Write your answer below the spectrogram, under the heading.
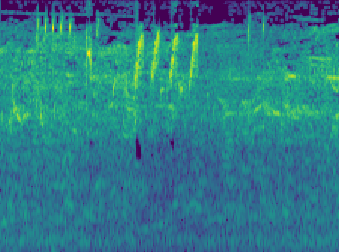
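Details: Kapas tembak bulbul song used as training material for songbirds: short, sharp, rising whistled notes in quick bursts, about four a second, over a steady hiss and faint chatter in the background.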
